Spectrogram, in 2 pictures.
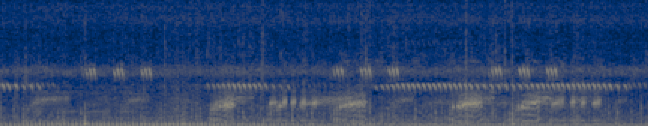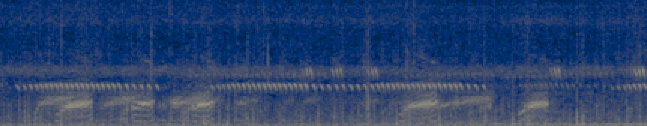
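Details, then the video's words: Many frogs croak in rice fields in the rain, making a busy sequence of short, grating, rising calls, often in pairs or quick runs, with rain hiss and a persistent high-pitched insect whine throughout. "The sound of rain water in Pematang rice fields is in tune with the sound of frogs"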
